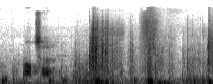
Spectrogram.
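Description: A wooden door creaks open and bangs shut.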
